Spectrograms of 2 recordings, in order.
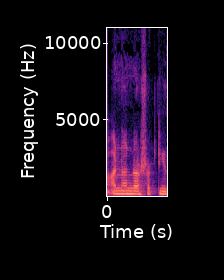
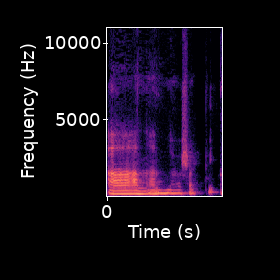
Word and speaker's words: Ananda Shakti: Ich muss mich immer, ich komme aus dem Ruhrpott, ich möchte mal Ananda Shakti sagen. Aber das heißt, das wäre die, das Elends, äh, die Elendsenergie, wenn ich das, wenn man es so ausspricht, wie ich es jetzt ausgesprochen habe. Aber ich meine Ananda Shakti.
